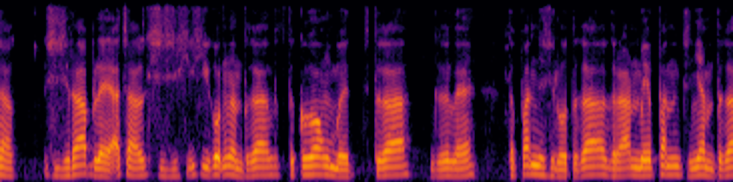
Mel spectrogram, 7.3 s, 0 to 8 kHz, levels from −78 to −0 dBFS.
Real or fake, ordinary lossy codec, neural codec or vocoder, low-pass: fake; Opus, 24 kbps; codec, 16 kHz, 16 kbps, FunCodec, trained on LibriTTS, 50 frames a second; 7.2 kHz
